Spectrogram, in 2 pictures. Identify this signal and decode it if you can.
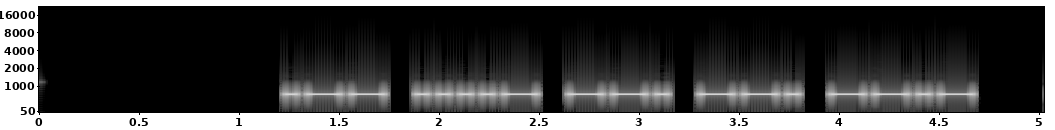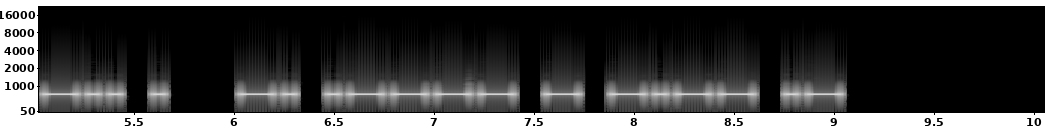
Morse code, heard as a keyed tone, about 22 wpm, 700 Hz. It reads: W4GGQ DE N1TYA
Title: USA Callsign DE Callsign - 5 Characters - 22wpm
